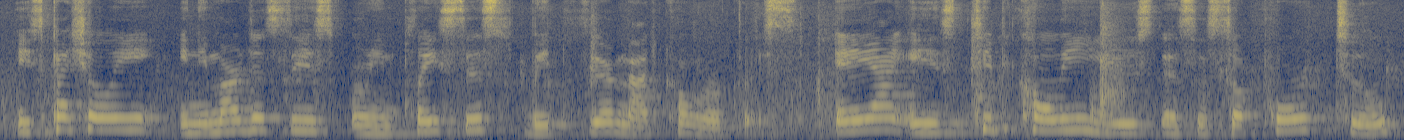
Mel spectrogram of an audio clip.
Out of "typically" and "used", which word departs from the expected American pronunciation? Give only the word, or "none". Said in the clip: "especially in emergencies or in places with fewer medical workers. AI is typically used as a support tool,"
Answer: none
